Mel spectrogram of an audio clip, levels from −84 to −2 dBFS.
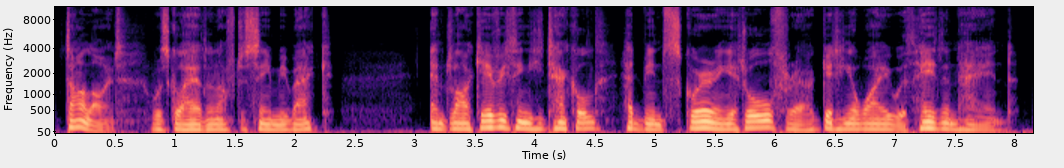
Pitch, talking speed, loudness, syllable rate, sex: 100 Hz, 190 wpm, -18 LUFS, 5.1 syllables/s, male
